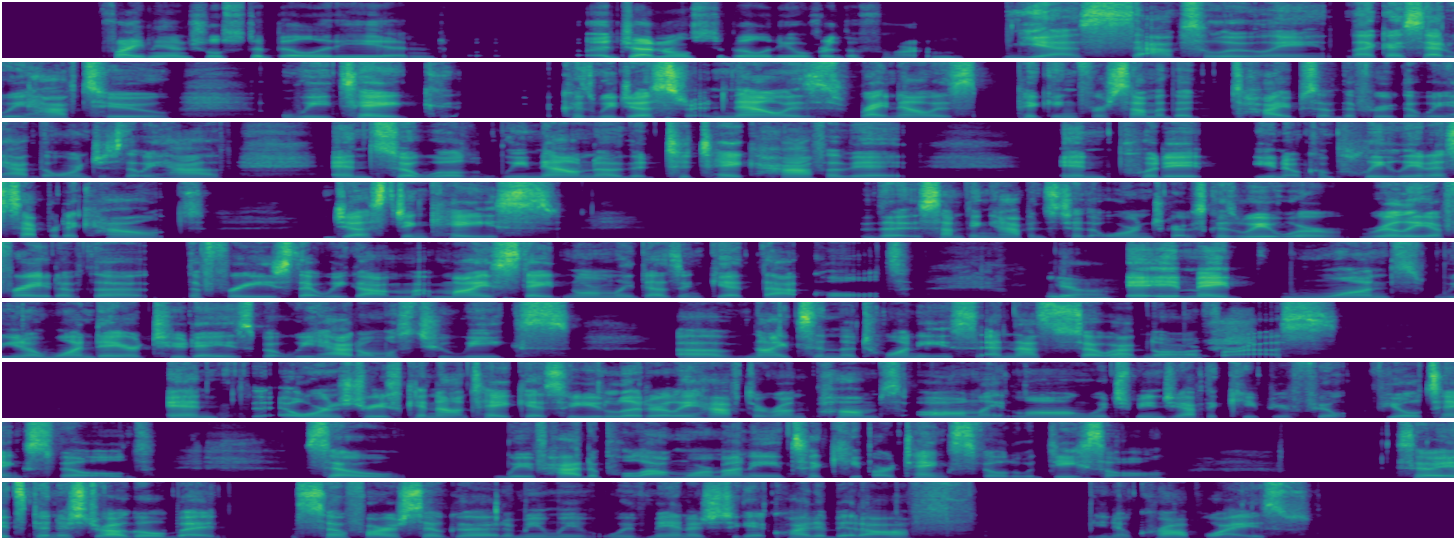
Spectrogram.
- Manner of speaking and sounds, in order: tapping
- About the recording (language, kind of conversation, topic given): English, unstructured, How do you deal with the fear of losing your job?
